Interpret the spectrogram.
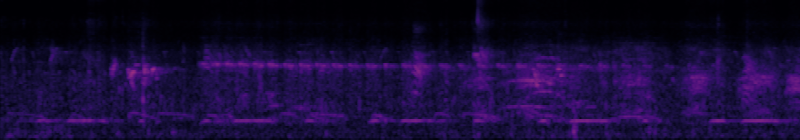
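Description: Birds chirping faintly: scattered short chirps over a short low note repeated about once a second, with a high steady trill from about two seconds in until just past five seconds.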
